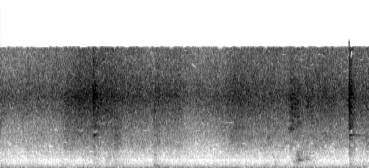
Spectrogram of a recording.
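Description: A green chili fries in a pan of oil, sizzling steadily and softly at close range, with a few faint clinks and stirring sounds.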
